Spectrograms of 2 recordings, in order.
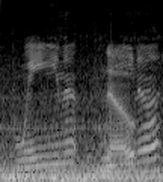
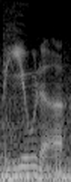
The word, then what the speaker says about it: Buena: I got to tell you, Jeremy, you're pronouncing that wrong. We're in New Jersey. Is it Buina? Nope. Buuna.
